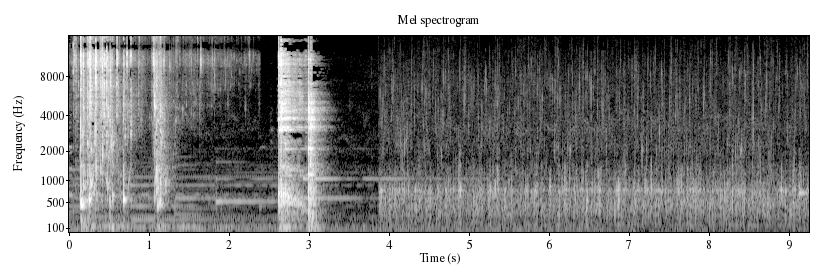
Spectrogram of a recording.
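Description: Chunks of peeled potato splash into a glass bowl of water, then there is one loud clink that rings briefly. From about four seconds in comes the steady bubbling of water boiling around the potatoes in a pot.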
